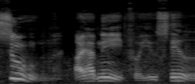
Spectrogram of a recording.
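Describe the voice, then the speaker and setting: A man's put-on character voice at medium pitch, with lively intonation. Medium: video game. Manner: cold, commanding.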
